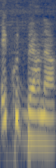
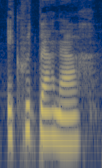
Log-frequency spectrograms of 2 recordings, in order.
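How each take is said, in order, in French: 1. Elle est dite avec une voix simple et ordinaire. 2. Elle est dite avec une voix sensuelle et séduisante.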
